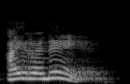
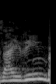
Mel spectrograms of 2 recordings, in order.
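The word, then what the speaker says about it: eirene: The Greek word, I believe, for peace is, I'm sure we know this, irene. I like to pronounce it as Irene, but the proper pronunciation, I believe, is irene.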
